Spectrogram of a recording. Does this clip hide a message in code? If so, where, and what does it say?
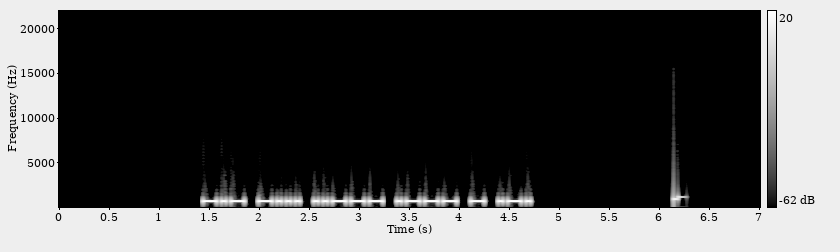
Yes: Morse code from 1.4 to 4.7 s, heard as a keyed tone, about 24 wpm, 700 Hz. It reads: KB2JTR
